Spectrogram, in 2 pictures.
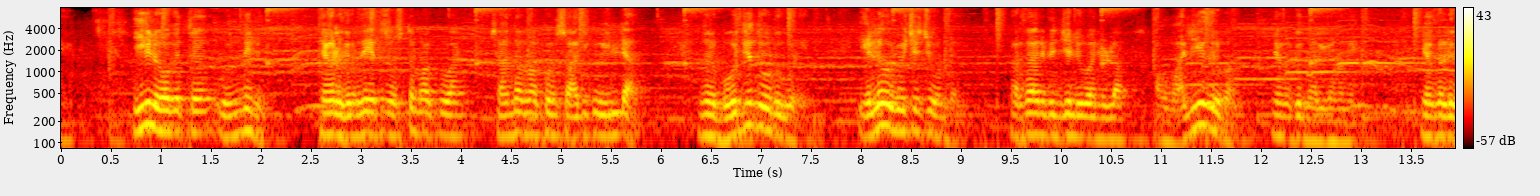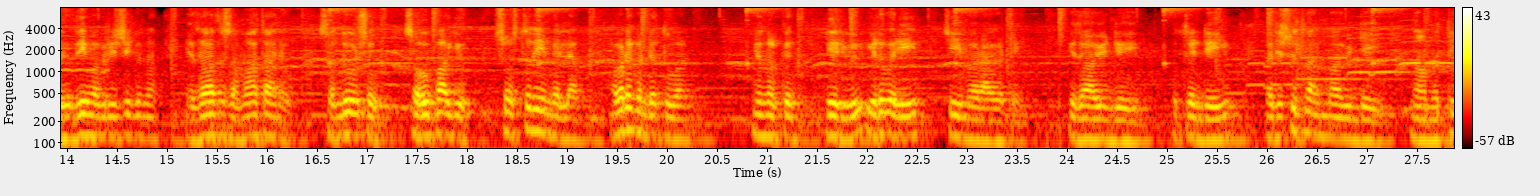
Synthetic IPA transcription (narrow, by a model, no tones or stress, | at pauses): iːlo̞ːɡɐt̪ːɨo̞nːinu | ɲɐŋːɐɭkrɨðɐjɐt̪ːeswɐst̪ɐmaːkːuʋaːnɕaːnd̪ʱɐmaːkːuʋaːnsaːd̪ʱikʲːuɣɐjilːɐ | ɲeŋːɐɭbʱo̞ːd̪ʱjɐt̪o̞ːɽukuːɽe | elːaːubeːkʂit͡ɕːuɣoɳɖɨ | kɐrt̪aːʋɐnɐpːiɲd͡ʑelːuʋaːnuɭːɐː | ʋɐlijɐkrɨbɐmɲɐŋːɐɭkɨnɐrijuɳɐneɲɐŋːɐɭɨɽekɨðɐjumɐbɐɾeːkʂikʲːunːɐ | e̞ːðaːt̪ɐsɐmaːd̪ʱaːnɐʋu | sɐnd̪oːʂɐʋusɐwbʱaːɡjɐ | swɐst̪ɐðɐjumelːaːmɐʋiɽe̞kɐɳɖet̪ːuʋaːn | ɲɐŋːɐɭkɨdeɾiɽɐʋɐɾejum | t͡ɕejːumɐːraːɣɐʈːe | piðaːʋinde̞jum | put̪rɐnde̞jumpɐɾisud̪ʱaːnbaːʋinde̞jumnaːmɐt̪ːi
